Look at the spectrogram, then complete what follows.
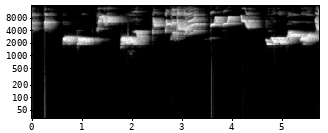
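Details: Orange-headed thrush singing ngeplong, a natural recording: continuous alternating phrases of lower slurred whistles and shrill high notes. Each phrase lasts under a second, with short gaps between them.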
